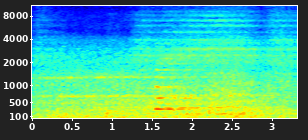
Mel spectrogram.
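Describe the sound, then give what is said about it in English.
Steady rumbling of a moving train fills the interior, with a short, faint horn tone sounding briefly in the middle before the continuous rolling noise carries on. “Now, let's imagine that Alan and Claire are on the train going home after work”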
